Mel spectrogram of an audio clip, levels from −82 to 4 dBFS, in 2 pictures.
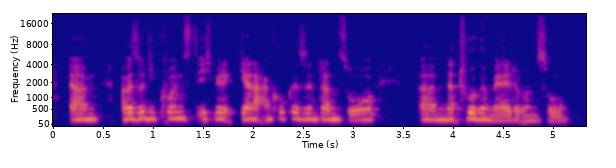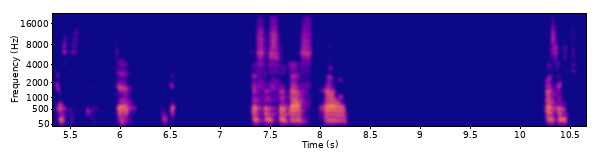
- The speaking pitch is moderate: Yes, medium, 175 Hz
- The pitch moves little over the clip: Yes, narrow, 2.0 semitones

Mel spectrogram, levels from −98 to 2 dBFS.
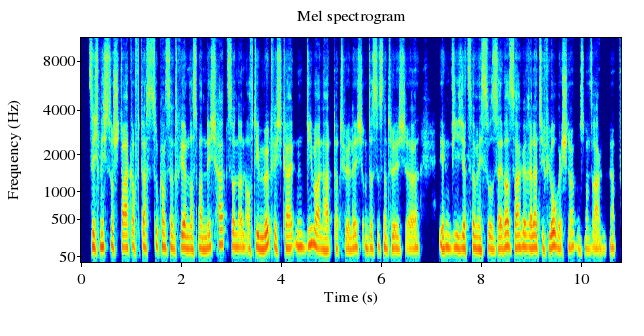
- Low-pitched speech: No, medium, 145 Hz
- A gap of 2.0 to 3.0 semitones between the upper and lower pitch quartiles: Yes, narrow, 2.5 semitones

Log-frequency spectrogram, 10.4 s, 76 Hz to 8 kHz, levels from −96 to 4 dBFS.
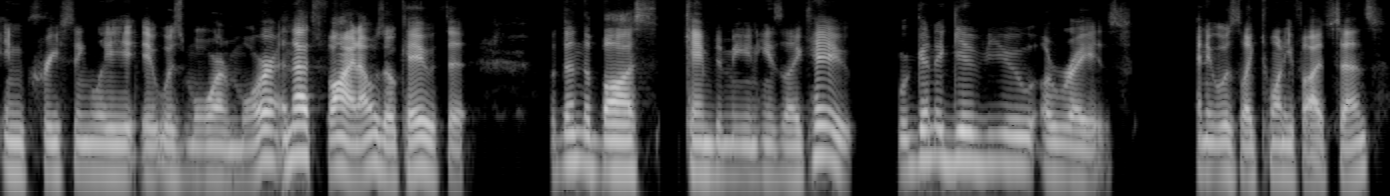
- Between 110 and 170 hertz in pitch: Yes, low, 135 Hz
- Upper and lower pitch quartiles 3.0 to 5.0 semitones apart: Yes, average, 3.6 semitones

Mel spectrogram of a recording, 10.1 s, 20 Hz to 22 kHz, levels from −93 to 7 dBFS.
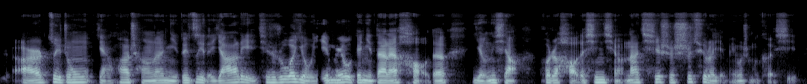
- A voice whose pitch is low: Yes, low, 110 Hz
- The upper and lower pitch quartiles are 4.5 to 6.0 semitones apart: No, average, 3.5 semitones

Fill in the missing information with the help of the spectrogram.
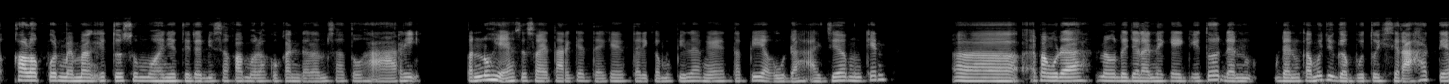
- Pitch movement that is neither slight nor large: No, narrow, 1.7 semitones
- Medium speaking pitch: Yes, medium, 160 Hz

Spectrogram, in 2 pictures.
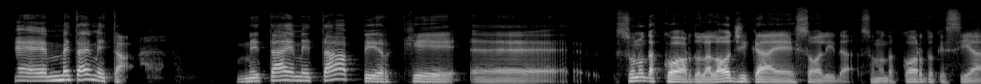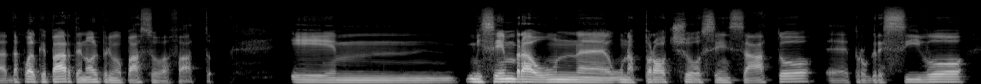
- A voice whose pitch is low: Yes, low, 110 Hz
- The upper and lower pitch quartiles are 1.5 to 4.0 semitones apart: No, average, 4.9 semitones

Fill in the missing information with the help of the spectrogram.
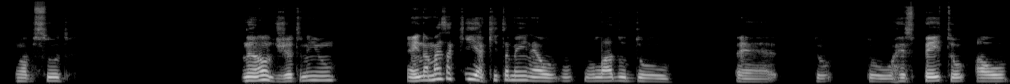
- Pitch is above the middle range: No, medium, 165 Hz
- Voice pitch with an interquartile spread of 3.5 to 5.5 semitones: Yes, average, 4.2 semitones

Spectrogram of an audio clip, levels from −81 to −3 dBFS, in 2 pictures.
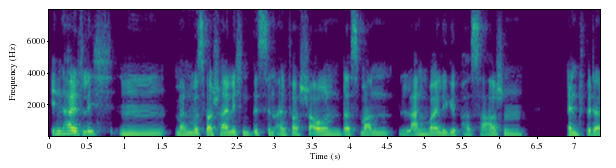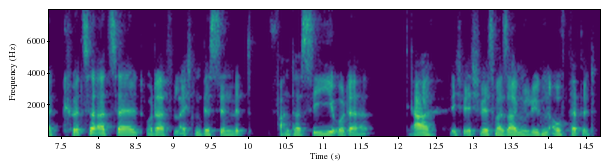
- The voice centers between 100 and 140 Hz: Yes, low, 135 Hz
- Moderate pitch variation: No, narrow, 2.2 semitones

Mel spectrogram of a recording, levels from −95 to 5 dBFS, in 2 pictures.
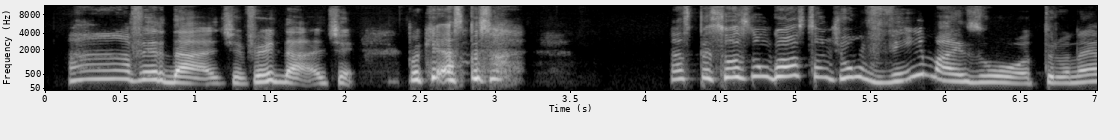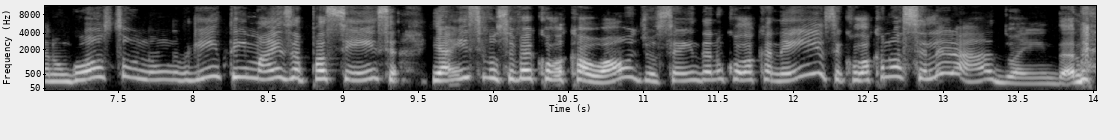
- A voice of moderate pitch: No, very high, 295 Hz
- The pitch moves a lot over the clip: Yes, wide, 5.8 semitones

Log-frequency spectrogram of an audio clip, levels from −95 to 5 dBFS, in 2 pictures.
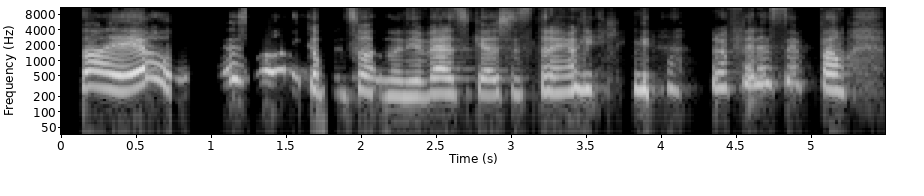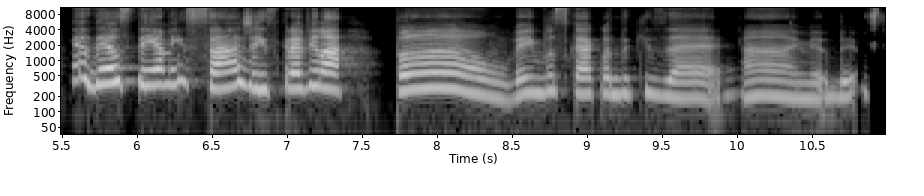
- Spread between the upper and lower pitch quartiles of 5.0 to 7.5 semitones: Yes, average, 5.3 semitones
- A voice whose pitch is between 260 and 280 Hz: Yes, very high, 265 Hz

